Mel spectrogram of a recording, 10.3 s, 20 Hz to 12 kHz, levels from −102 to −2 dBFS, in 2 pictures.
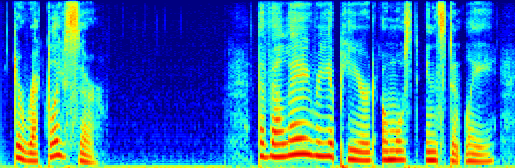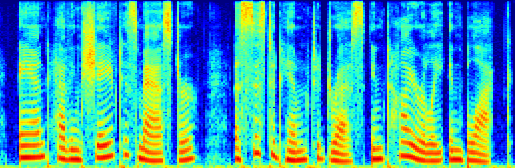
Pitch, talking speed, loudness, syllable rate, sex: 210 Hz, 115 wpm, -17 LUFS, 4.8 syllables/s, female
